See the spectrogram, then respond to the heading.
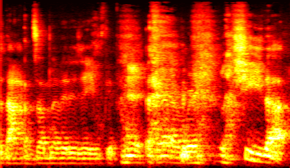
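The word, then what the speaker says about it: Cheetah: da fare Un'altra precisazione cita pronunciato più o meno correttamente dovrebbe essere cita qualcosa del genere cita non è la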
